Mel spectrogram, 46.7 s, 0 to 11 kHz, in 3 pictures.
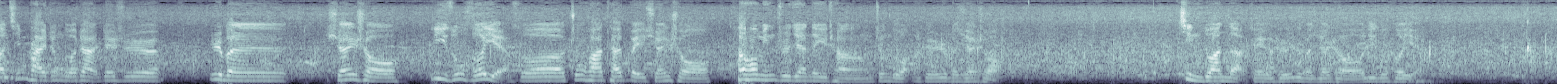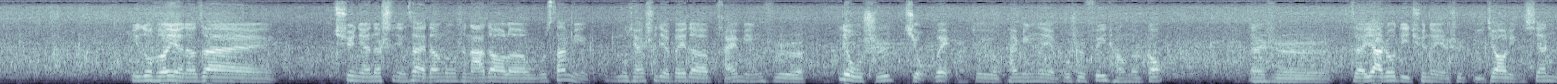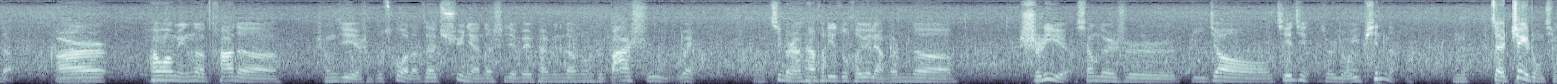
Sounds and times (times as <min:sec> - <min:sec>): Speech: 0:00.0 - 0:10.0, 0:11.8 - 0:14.4, 0:16.9 - 0:27.2, 0:28.1 - 0:38.1, 0:38.7 - 0:40.7, 0:41.4 - 0:46.7.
